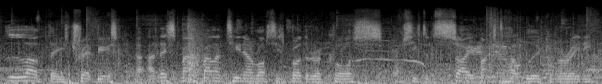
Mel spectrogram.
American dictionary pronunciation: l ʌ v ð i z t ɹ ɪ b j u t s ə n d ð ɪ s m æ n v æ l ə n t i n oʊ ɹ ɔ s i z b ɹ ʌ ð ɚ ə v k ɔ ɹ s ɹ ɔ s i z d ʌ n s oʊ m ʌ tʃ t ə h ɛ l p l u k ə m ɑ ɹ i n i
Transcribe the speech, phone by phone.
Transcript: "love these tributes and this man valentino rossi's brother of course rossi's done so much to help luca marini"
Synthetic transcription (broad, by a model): l ʌ v ð i z t ɹ ɪ b j u t s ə n ð ɪ s m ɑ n v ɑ l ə n t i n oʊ ɹ ɔ s i z b ɹ ʌ ð ɚ ə v k ɔ ɹ s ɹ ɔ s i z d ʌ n s oʊ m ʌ s t ə h ɛ l p l u k ə m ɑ ɹ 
